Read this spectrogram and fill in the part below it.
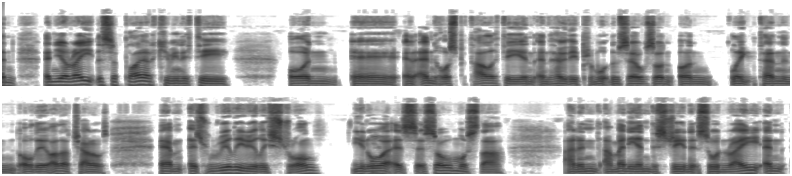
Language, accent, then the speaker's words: English; Scotland, United Kingdom; accent: Scottish; And yes, with my Scottish accent, there's a lot of R's in that name.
